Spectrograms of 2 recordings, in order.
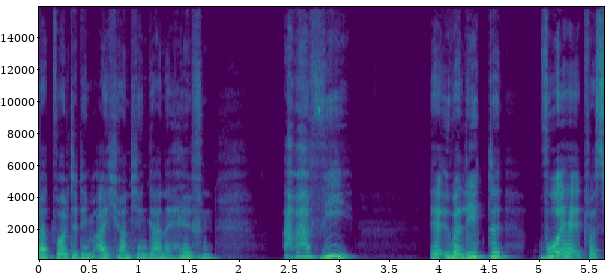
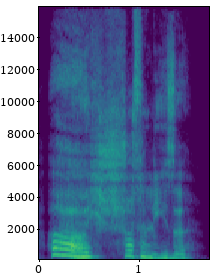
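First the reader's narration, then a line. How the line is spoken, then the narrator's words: Groaning. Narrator (German): stöhnte Tilly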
